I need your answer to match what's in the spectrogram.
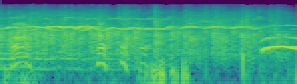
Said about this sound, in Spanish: ¡Aplauso, por favor, para esas lindas palabras!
